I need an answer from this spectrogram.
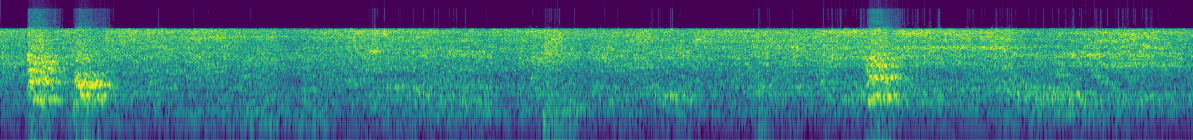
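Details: Five-month-old pet dog Gresca confronting a vacuum cleaner: a quick pair of sharp barks at the start and another single bark later, all over the loud continuous hum of the vacuum.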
